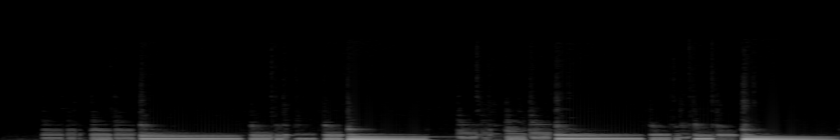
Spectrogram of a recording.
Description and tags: Goofy Western guitar music made with my Gibson Les Paul. I made this so it can be looped and played repeatedly.
western-music, cowboy-music, rythym, guitar, cowboy-guitar, italian-western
